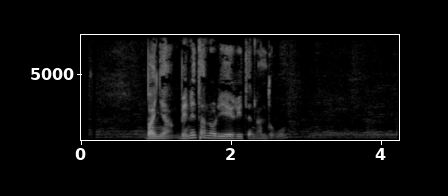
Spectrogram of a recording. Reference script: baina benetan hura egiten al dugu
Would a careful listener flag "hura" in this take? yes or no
yes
